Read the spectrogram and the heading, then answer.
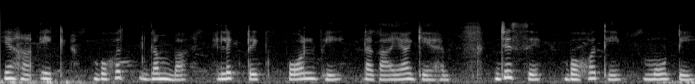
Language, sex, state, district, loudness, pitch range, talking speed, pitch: Hindi, female, Bihar, West Champaran, -17 LUFS, 225-260 Hz, 120 wpm, 240 Hz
